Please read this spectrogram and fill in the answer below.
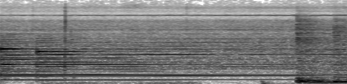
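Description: A band of industrial robot arms playing music on a piano and other instruments: a chord rings on for about three and a half seconds, slowly fading, and new notes come in near the end.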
